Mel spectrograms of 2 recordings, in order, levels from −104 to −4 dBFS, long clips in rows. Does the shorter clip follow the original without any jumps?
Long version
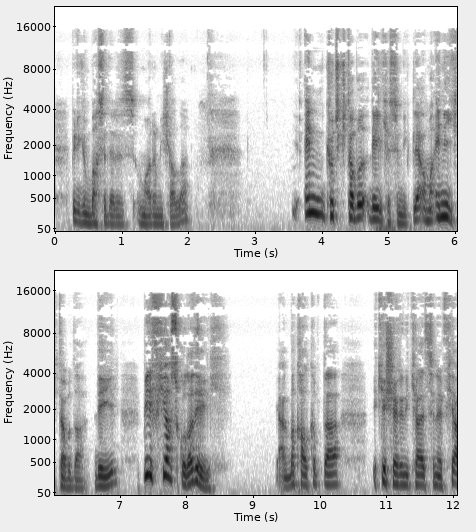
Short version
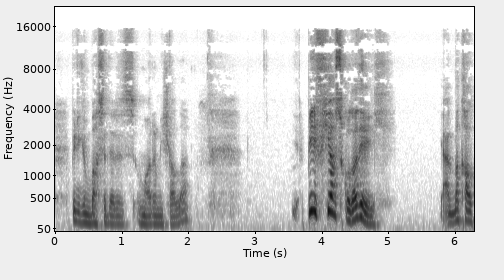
no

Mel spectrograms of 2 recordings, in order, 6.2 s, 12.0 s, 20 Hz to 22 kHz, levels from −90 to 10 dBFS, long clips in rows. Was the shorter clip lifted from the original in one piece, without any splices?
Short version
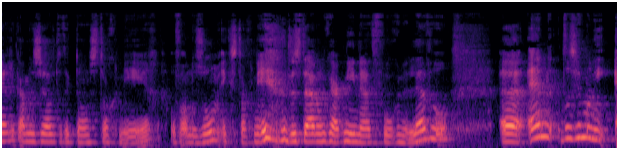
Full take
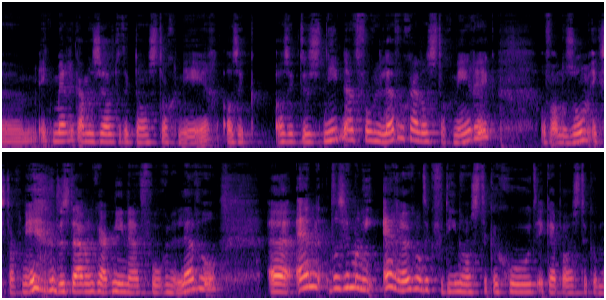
no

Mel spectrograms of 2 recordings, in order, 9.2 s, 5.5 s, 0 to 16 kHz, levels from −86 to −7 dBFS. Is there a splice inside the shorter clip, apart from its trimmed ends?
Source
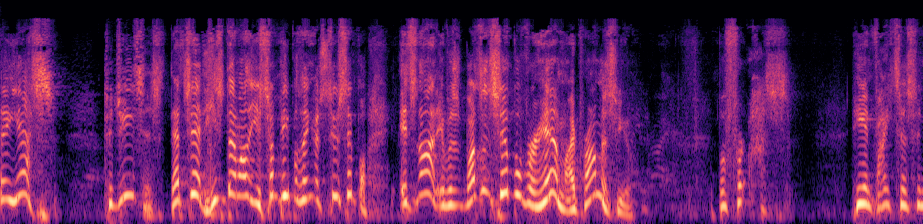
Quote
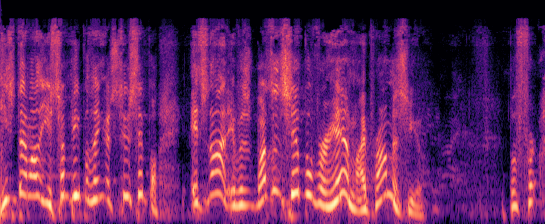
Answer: no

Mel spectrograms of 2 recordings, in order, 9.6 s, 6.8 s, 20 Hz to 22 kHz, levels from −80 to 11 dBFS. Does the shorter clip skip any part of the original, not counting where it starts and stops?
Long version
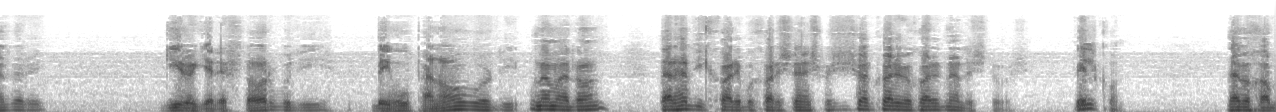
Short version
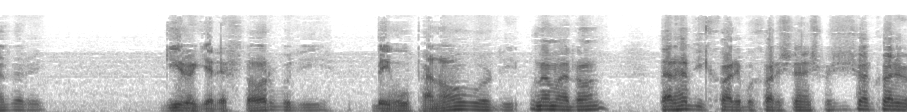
no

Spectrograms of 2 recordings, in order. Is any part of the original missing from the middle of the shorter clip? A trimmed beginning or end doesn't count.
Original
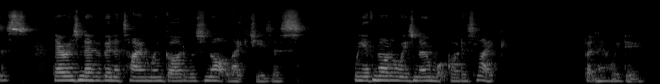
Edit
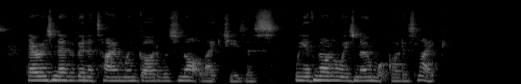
yes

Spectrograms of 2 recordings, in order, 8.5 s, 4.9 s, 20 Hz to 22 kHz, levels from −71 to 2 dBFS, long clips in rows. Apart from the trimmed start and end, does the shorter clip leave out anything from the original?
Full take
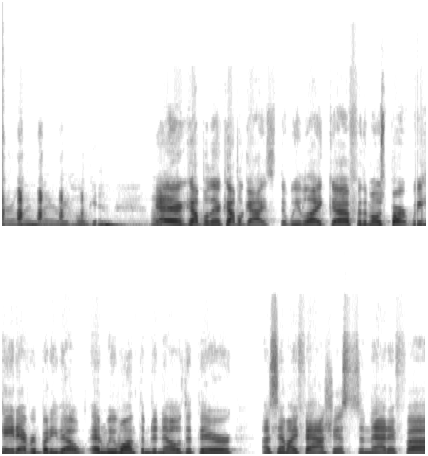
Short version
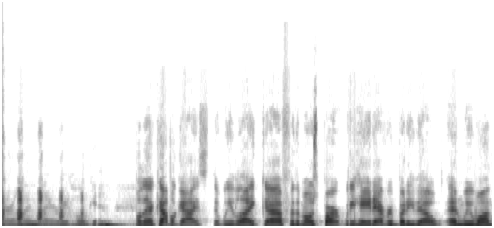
yes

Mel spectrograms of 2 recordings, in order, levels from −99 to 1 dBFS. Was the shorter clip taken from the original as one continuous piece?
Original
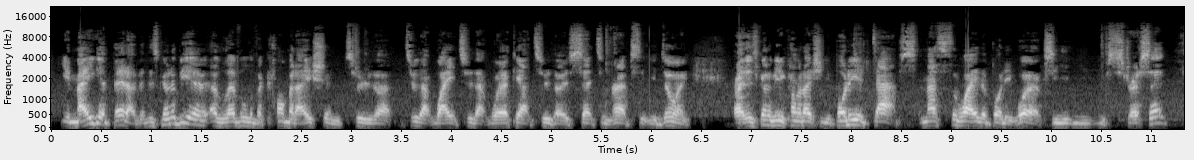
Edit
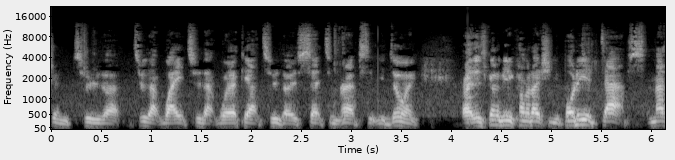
yes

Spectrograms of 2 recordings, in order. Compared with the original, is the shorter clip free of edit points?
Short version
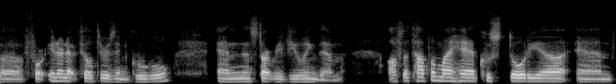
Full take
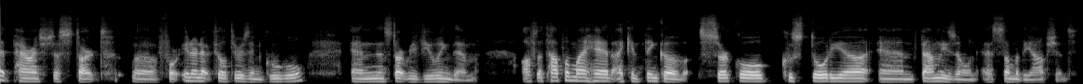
no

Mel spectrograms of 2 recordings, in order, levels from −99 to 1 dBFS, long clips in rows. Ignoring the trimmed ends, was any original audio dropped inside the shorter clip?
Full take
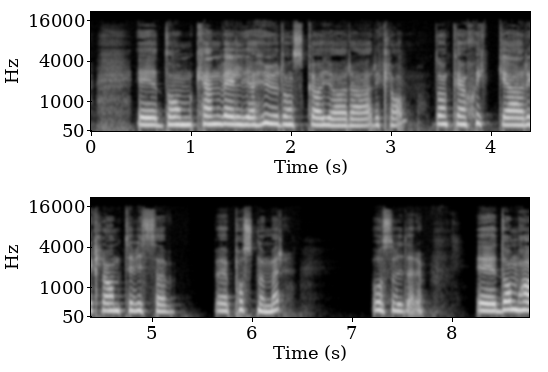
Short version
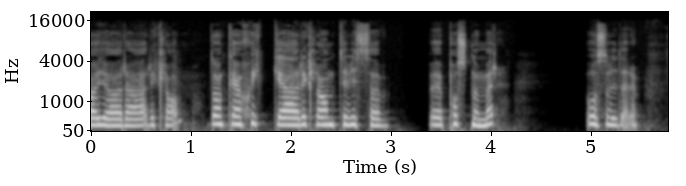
no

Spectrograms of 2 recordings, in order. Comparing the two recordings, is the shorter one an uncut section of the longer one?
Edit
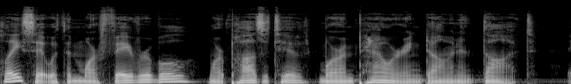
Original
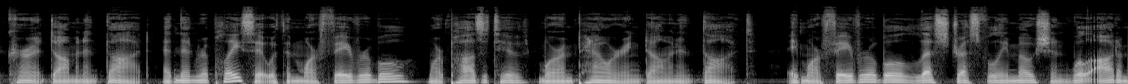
yes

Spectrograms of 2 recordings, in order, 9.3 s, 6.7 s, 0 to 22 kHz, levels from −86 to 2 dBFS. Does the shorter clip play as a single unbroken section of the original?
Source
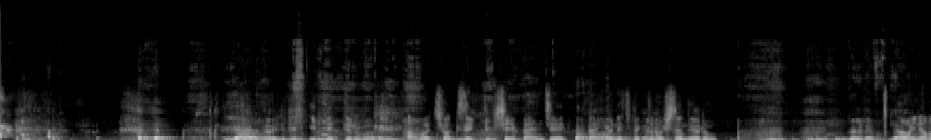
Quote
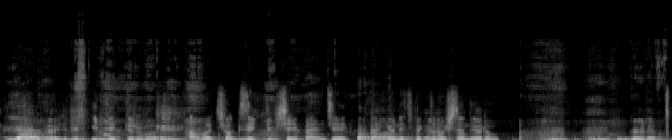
yes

